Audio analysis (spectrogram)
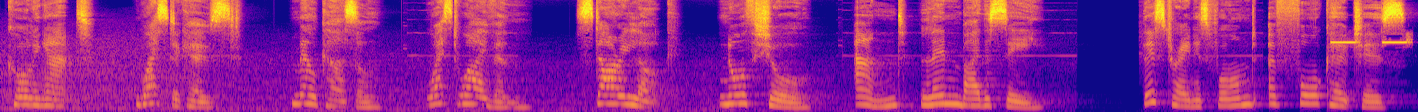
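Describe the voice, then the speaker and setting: A woman's recorded platform announcement, assembled from separate spliced-together words that sit unevenly in pitch and loudness. She is heard at a crawling pace through a station speaker with a long, echoing tail. A faint hum of noise hangs behind her. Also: lively intonation. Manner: stilted, slow, jumps in pitch and loudness between words. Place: railway platform in a video game. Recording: reverberant station loudspeaker.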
